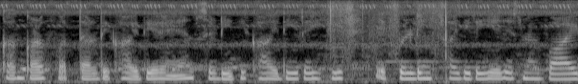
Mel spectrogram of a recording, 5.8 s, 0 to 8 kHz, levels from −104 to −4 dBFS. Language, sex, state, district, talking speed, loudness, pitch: Hindi, female, Bihar, Sitamarhi, 205 wpm, -38 LUFS, 200 Hz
